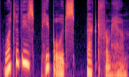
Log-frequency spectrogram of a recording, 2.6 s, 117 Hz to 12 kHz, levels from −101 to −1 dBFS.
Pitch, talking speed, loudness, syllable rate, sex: 165 Hz, 165 wpm, -19 LUFS, 4.4 syllables/s, male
